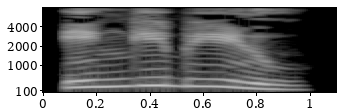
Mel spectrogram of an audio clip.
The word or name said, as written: ಎಂಗಿಬೀಳು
